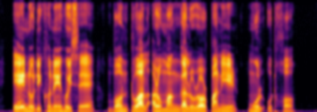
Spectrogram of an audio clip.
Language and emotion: Assamese, neutral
